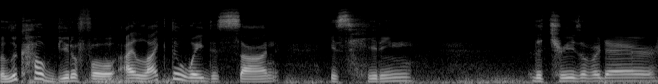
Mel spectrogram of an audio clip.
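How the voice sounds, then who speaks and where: A man speaks slowly-ish with a Japanese accent, his fairly high pitch carrying a dark, mellow tone. His intonation stays fairly even throughout. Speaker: travel vlogger. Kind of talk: casual vlog narration. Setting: outdoors.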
